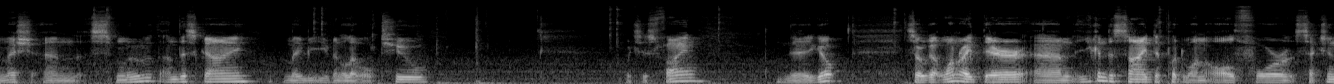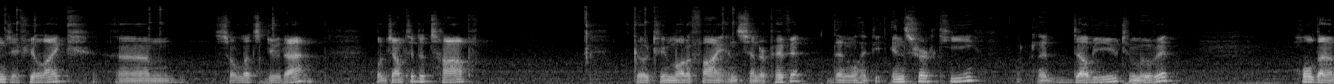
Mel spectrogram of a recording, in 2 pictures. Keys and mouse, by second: 3.2 click, 4.4 KP_2, 4.8 Return, 6.1 click, 7.2-9.0 alt+drag, 10.4 alt+middle click, 11.2 alt+click, 13.4 click, 14.8 click, 16.0 space.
